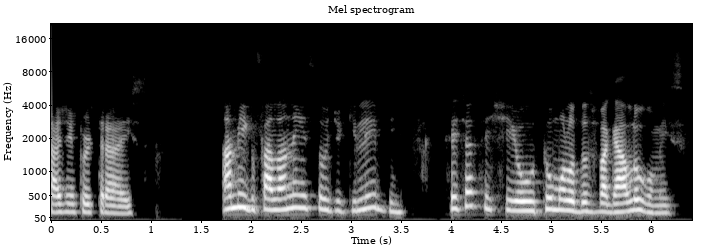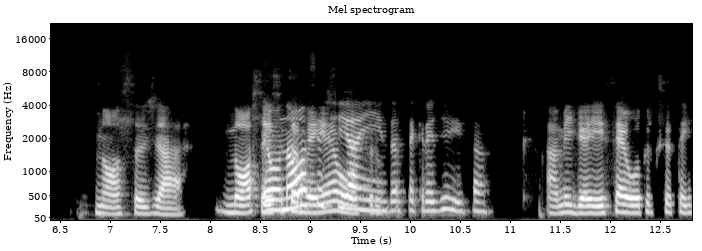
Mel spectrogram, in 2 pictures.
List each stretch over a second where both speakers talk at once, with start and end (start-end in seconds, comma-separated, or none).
8.5-9.7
